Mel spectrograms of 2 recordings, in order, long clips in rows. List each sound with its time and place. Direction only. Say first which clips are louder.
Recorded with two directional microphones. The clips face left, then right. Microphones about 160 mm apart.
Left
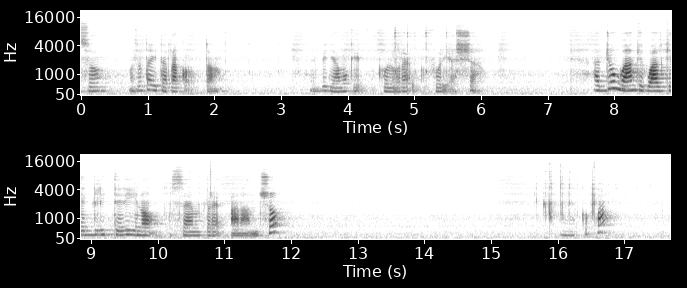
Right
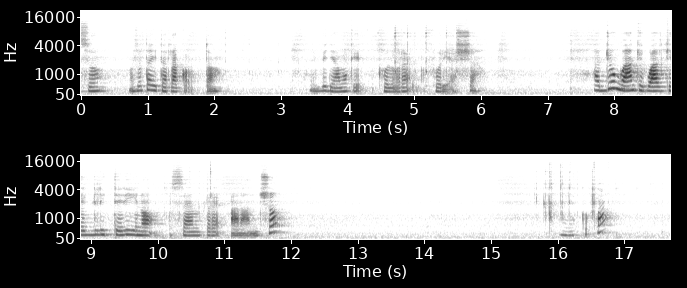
0.0 s speech: right 6 dB; 20° right (ahead or behind)
3.6 s a woman's voice: right 4 dB; 20° right (ahead or behind)
7.6 s a woman's voice: right 3 dB; 15° right (ahead or behind)
15.6 s a sound: right 2 dB; 15° right (ahead or behind)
